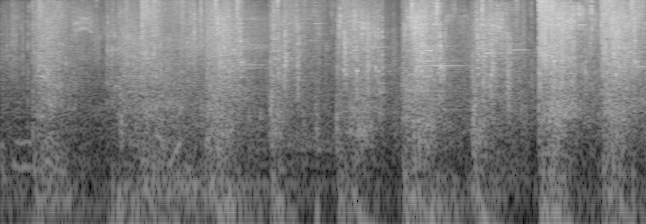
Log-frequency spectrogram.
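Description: Magic blasts and weapon blows crash in a fight.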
